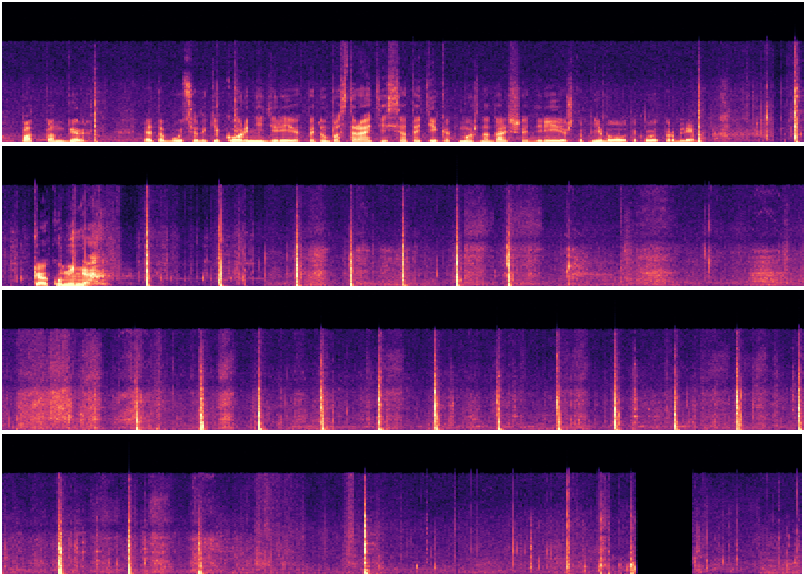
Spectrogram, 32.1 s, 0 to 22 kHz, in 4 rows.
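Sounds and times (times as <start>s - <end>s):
shovel scraping earth: 6.9s - 13.5s, 15.8s - 28.0s
shovel blade chopping roots: 7.8s - 13.4s, 16.8s - 26.3s.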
